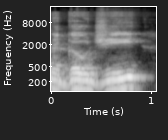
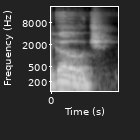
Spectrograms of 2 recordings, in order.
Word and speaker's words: agoge: went through I think I said a Goji I believe the actual correct pronunciation is the agoge but who who knows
